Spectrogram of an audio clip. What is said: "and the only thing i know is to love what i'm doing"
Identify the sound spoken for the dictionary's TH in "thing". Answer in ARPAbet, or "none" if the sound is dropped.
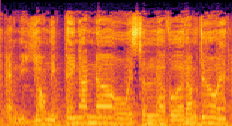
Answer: TH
